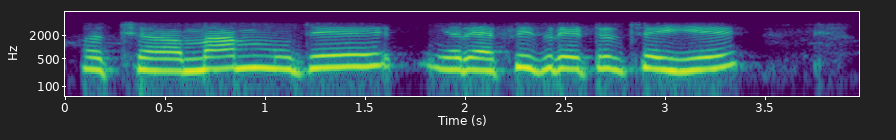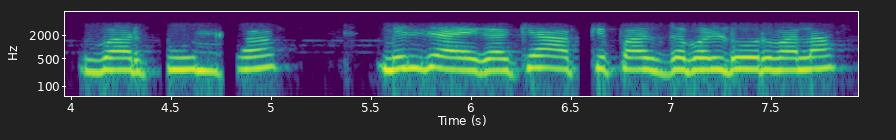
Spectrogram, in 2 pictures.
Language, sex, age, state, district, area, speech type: Hindi, female, 30-45, Madhya Pradesh, Betul, urban, conversation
